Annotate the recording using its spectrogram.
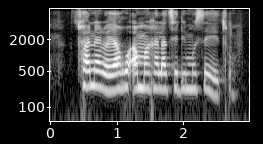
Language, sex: Tswana, female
